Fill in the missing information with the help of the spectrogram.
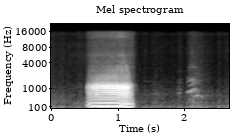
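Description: A single drawn-out, buzzing, tonal breath of under a second, then quiet: a sleeping dog's snore.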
